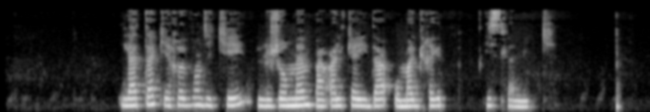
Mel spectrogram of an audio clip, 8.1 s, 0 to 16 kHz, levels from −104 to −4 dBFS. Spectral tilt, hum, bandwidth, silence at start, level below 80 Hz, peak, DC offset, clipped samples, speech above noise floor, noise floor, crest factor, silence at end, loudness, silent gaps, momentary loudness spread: -5.5 dB/octave; none; 11.5 kHz; 1.5 s; -70 dBFS; -6 dBFS; under 0.1%; under 0.1%; 56 dB; -77 dBFS; 16 dB; 0.4 s; -22 LUFS; none; 13 LU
